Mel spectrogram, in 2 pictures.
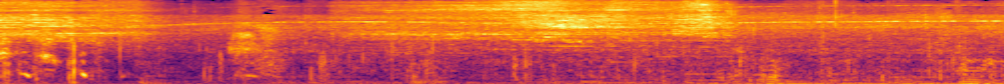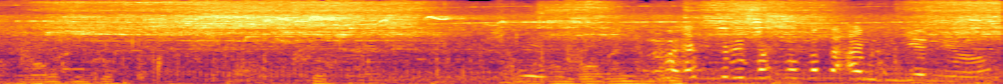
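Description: Indistinct voices of people talking, over a steady hiss that swells twice.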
